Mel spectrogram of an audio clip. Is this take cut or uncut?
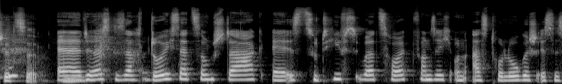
cut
